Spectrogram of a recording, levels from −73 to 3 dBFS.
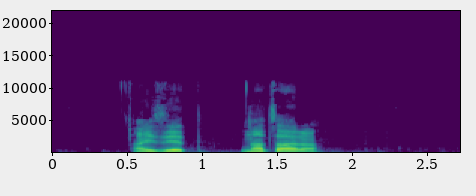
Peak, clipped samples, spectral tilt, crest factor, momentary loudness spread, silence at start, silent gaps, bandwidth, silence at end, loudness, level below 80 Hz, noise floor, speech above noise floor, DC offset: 0 dBFS; under 0.1%; -6.5 dB/octave; 20 dB; 13 LU; 0.55 s; none; 11.5 kHz; 0.95 s; -18 LUFS; -50 dBFS; -68 dBFS; 52 dB; under 0.1%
